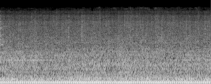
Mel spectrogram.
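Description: Old International tractor engine running steadily and labouring under load as it drives a rotary hay tedder.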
